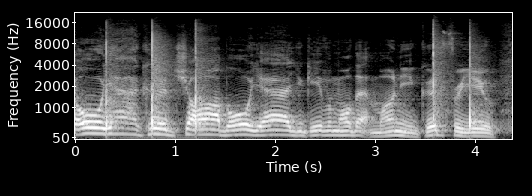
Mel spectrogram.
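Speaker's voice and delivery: put-on snide, mocking sarcastic taunting praise. Retelling how an angry woman mocked the speaker's friend for giving money, retelling mocking sarcasm. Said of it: "she starts mocking my friend".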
